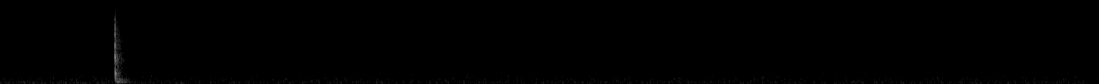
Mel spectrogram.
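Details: 2016 MacBook Pro, parts largely replaced by Apple, playing a processor-heavy 4K Premiere Pro sequence: single sharp pop from inside the body in a near-silent room; intermittent popping, owner suspects fans under load, also random.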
